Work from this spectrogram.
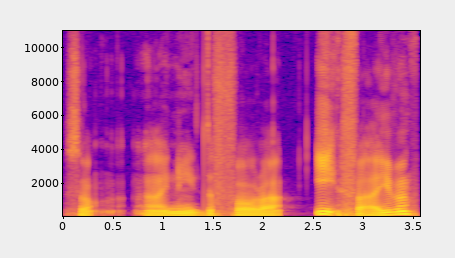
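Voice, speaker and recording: A man's voice: low-pitched, very animated, very slow, creaky, warm tone, no echo, clean studio sound. A man with an Italian accent explaining music production in a hesitant way, stopping often with fillers as he searches for English words. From Italy. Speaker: music tutorial host. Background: electronic music playing.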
